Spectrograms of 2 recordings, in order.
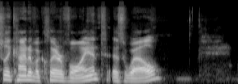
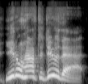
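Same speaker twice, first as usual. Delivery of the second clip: higher, louder, fast; excited high reassurance; 10 semitones higher, 6 dB louder, faster than usual. Real, not acted. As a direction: blurt it out brightly. Reassures listeners.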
